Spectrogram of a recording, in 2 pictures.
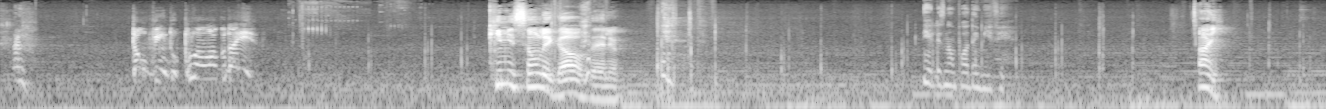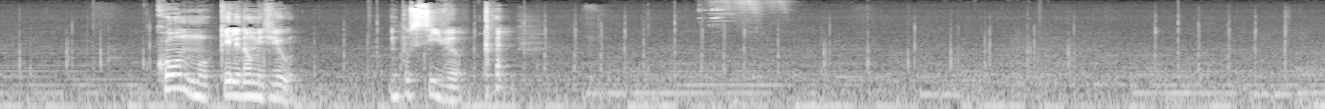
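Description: Soft footsteps pad across a stone floor.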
